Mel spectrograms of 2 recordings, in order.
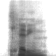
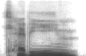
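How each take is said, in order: First: The second vowel is short. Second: The second vowel is long. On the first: The speaker calls it wrong. "not Karim" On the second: The speaker calls it right. "followed by the ya"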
